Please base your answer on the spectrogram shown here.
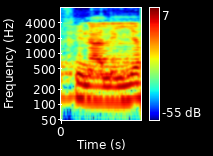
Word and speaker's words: finale: इन तीनों शब्दों में फिनाली मतलब तो उपसंहार, इन तीनों शब्दों में छोटी ई का मतलब लास्ट में आने वाले ई का छोटी होता है, और तीन शब्दों में और कहीं भी ई का उच्चारण नहीं होता है, लास्ट में आता है।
